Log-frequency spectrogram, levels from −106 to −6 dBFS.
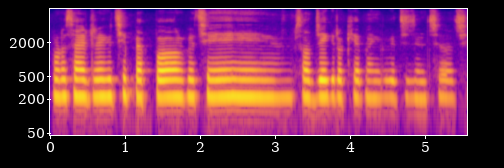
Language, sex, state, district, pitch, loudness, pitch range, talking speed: Odia, female, Odisha, Khordha, 220 Hz, -17 LUFS, 215-220 Hz, 150 wpm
